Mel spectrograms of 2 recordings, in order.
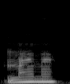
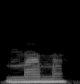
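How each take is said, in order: Both takes have the same delivery.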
